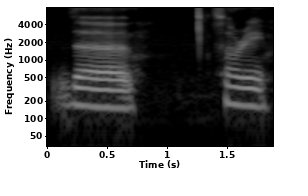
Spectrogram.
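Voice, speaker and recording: A woman's voice: deep voice, level tone, drawn-out words, vocal fry, darkish tone, clean tone. A woman in a casual book club chat, hesitant and laughing, often trailing off.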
